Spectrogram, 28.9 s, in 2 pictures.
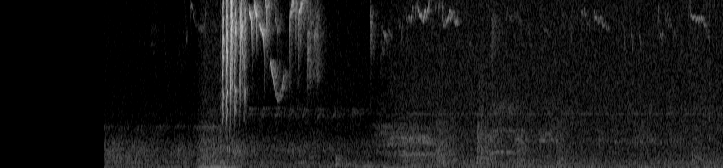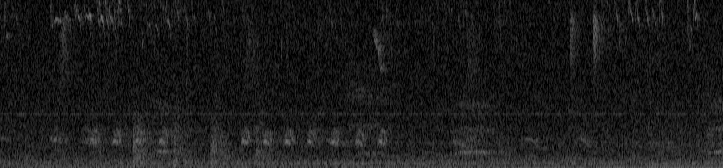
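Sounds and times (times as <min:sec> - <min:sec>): faint high bird chirps: 0:03.8 - 0:06.8
shrill sweeping bird calls: 0:03.9 - 0:06.5.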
